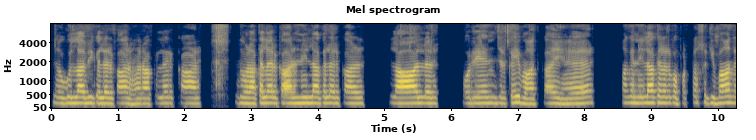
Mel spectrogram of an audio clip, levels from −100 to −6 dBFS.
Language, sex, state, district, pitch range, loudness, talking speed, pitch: Rajasthani, male, Rajasthan, Churu, 195-205 Hz, -19 LUFS, 165 wpm, 200 Hz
